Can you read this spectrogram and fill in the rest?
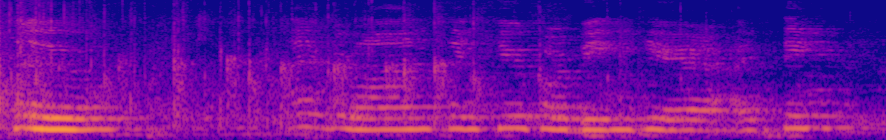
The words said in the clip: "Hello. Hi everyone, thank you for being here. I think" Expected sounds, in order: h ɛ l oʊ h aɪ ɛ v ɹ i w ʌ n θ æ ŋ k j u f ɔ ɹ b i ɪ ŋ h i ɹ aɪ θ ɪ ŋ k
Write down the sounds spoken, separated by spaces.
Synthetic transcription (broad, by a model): h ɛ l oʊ ɛ v ɹ i w ʌ n t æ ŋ k j u f ɔ ɹ b i ɪ ŋ h i ɹ aɪ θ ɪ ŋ k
